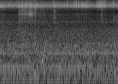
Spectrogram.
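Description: Quiet room tone: a faint steady hum with a high, thin whine above it, and one brief faint squeak a little under a second in.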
